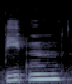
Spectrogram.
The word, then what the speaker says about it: beaten: where they have beaten, they have a stopped T and a syllabic N. So I don't say beaten or bitten typically in American English. I say beaten, bitten. I stop my T and then I make a short N sound.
